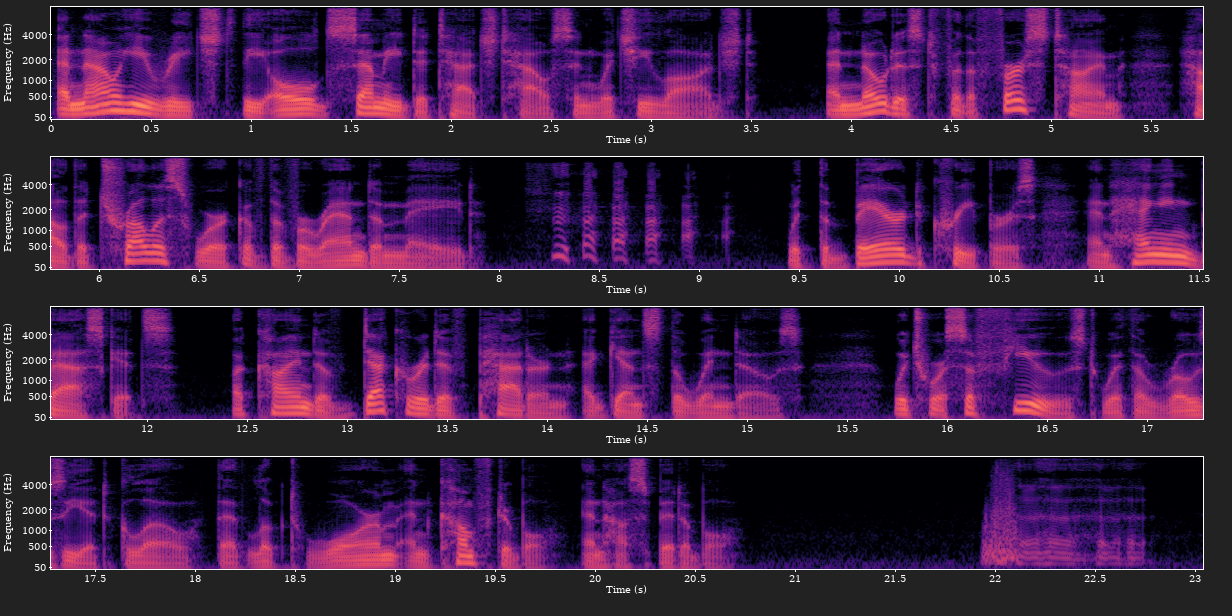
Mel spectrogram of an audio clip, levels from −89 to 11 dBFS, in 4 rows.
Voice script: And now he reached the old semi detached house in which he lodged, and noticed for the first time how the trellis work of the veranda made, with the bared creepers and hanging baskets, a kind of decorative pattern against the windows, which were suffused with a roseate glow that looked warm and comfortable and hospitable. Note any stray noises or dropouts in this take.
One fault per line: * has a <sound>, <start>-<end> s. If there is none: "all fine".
* has a laugh, 8.1-9.2 s
* has a laugh, 21.9-22.8 s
